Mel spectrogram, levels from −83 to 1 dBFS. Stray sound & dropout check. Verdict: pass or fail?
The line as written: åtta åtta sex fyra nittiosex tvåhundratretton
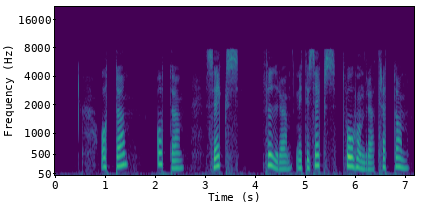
pass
